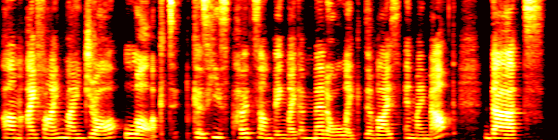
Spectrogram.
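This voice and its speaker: Young woman telling a story to the camera, mid-pitched voice, rambly, lots of likes and ums. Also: level tone, moderate pace, sharp tone. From Afghanistan. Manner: rambling, full of fillers and restarts. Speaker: dental hygienist.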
